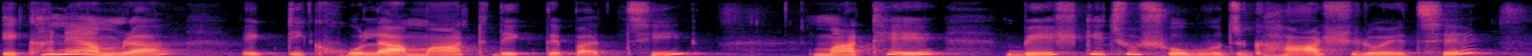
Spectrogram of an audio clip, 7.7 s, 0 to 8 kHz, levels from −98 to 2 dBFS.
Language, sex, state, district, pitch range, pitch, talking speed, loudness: Bengali, female, West Bengal, Malda, 215-315 Hz, 235 Hz, 100 wpm, -24 LUFS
